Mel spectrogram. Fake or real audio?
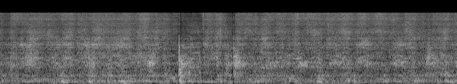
fake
